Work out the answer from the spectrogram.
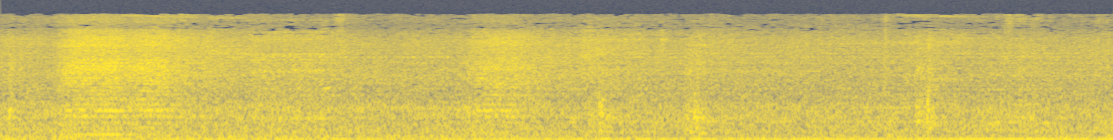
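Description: Nilgiri Mountain Railway toy train running, heard from on board: a steady low rumble with two short rushes of hiss, one near the start and one about two seconds in, and a few light clicks.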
